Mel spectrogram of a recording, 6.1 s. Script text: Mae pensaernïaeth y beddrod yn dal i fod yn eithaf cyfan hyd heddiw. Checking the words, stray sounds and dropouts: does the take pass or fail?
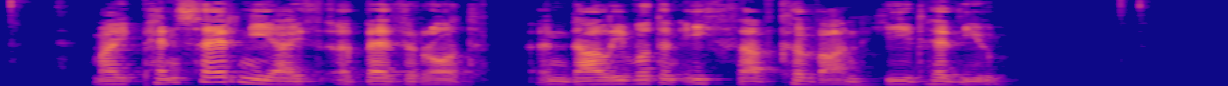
pass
